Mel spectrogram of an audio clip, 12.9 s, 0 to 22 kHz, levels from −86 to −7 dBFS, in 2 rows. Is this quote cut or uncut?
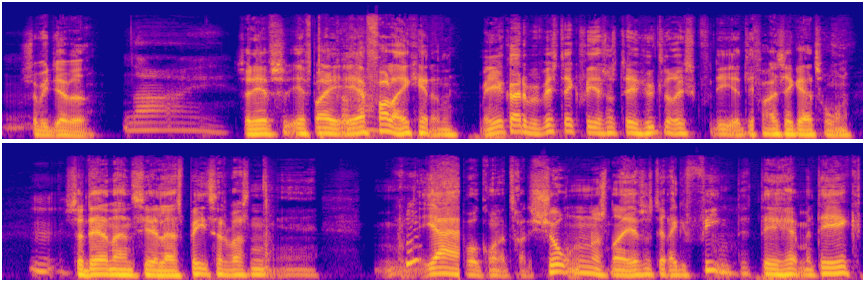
cut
